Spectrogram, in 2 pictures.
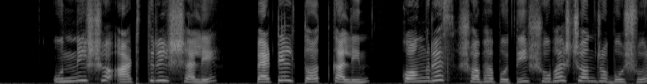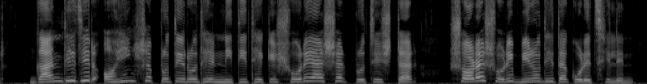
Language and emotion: Bengali, neutral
